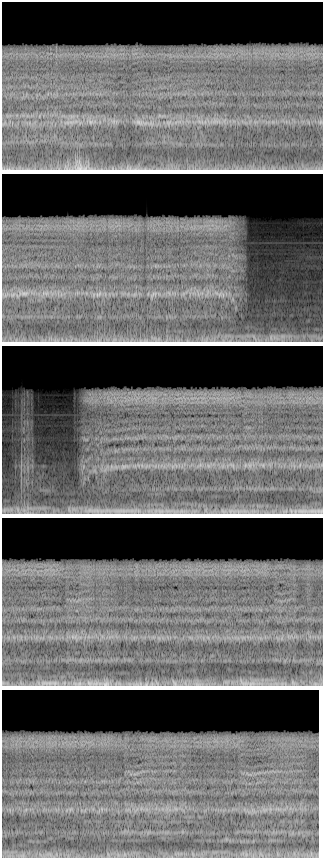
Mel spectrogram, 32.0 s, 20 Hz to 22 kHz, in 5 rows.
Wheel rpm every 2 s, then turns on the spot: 160, 160, 160, 160, 160, 90, 10, 120, 160, 160, 160, 160, 160, 160, 160, 160.
none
